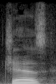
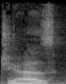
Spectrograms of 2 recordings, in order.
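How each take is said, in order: No difference in how they are said.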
